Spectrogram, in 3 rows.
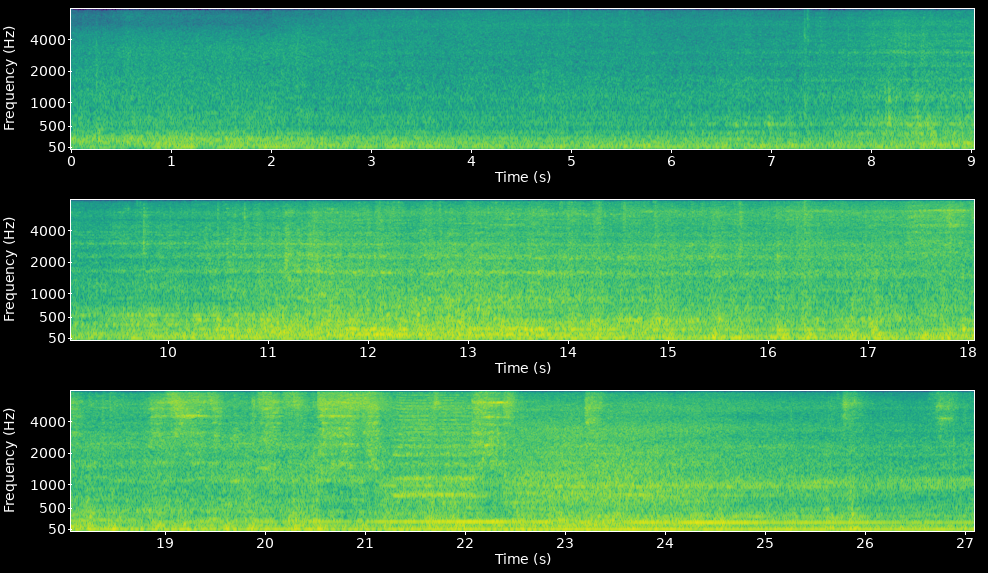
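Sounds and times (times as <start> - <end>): diesel train engine rumble: 3.6 - 27.0
high wheel squeal: 18.8 - 23.5, 25.7 - 27.0.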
